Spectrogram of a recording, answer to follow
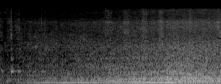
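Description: A motor vehicle engine rumbling and growing steadily louder as it draws near.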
